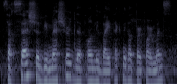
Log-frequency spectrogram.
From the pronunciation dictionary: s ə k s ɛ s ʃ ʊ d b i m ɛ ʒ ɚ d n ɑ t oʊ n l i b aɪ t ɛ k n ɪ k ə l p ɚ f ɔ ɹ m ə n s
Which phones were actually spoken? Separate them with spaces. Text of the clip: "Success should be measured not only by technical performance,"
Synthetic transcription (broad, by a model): s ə k s ɛ s ʃ ʊ d b i m ɛ ʃ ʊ d n ɑ t oʊ n l i b aɪ t ɛ k n ɪ k ə l p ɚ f ɔ ɹ m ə n s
